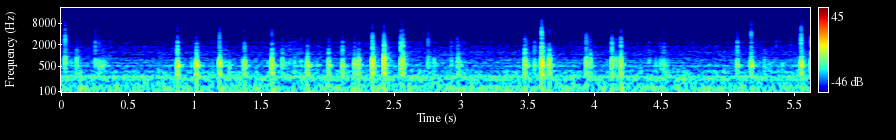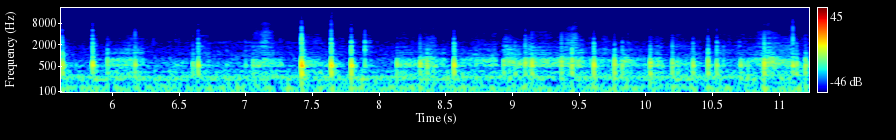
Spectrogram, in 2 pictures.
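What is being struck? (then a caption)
Small decorative box. A pretty blue decorative box is tapped gently up close with fingers. Rapid, soft, short taps with a dull mid-pitched knock around 500 Hz sit over a steady low background hum.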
